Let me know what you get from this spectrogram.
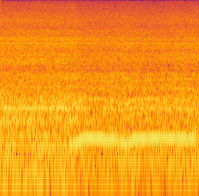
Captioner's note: engine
